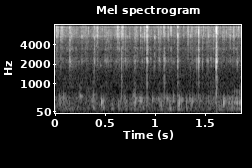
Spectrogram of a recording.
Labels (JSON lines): {"label": "biophony", "recorder": "HydroMoth"}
